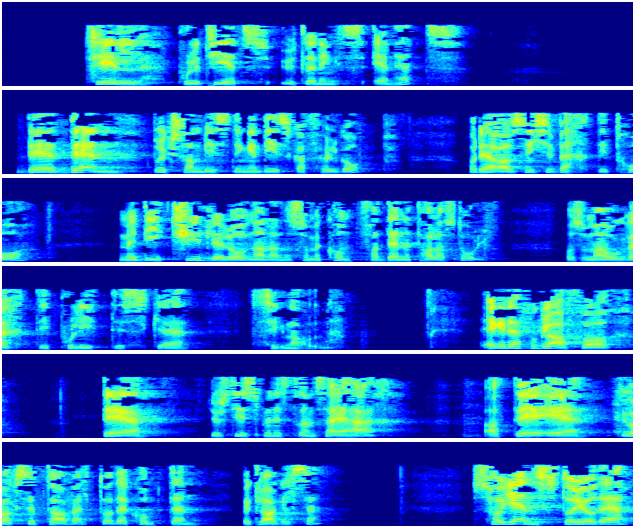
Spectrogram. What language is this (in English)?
Norwegian Nynorsk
